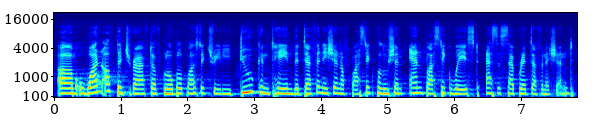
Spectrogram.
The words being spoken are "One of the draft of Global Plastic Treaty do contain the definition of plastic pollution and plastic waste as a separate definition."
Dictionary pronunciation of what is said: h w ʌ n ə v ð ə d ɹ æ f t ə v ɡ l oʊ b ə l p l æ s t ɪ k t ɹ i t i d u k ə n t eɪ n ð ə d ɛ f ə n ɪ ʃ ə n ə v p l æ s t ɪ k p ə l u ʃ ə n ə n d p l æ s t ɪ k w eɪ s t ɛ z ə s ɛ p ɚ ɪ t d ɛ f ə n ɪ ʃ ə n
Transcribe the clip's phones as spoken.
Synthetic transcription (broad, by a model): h w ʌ n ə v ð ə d ɹ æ f t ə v ɡ l oʊ b ə l p l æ s t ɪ k t ɹ i t i d u k ə n t eɪ n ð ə d ɛ f ə n ɪ ʃ ə n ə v p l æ s t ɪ k p ə l u ʃ ə n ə n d p l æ s t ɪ k w eɪ s t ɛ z ə s ɛ p ɚ ɪ t d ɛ f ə n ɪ ʃ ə n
